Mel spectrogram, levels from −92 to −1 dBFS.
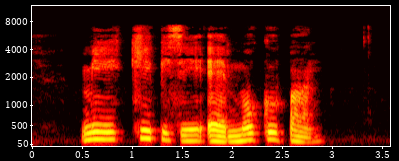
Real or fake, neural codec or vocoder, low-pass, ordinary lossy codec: real; none; 7.2 kHz; MP3, 64 kbps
